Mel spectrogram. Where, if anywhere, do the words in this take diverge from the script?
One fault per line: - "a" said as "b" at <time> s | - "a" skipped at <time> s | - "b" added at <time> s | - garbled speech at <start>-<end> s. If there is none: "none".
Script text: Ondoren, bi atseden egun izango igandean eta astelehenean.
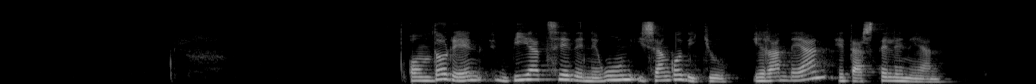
- "ditu" added at 6.9 s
